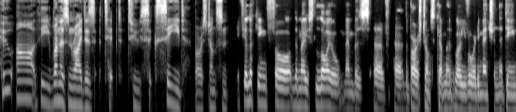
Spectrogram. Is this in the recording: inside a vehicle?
no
